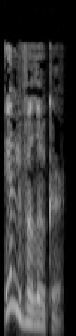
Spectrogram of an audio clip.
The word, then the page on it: involucre: British English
